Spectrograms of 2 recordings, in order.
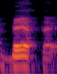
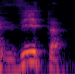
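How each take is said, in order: First: The word begins with a B sound. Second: The word begins with a V sound. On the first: The speaker calls it wrong. "o som não é beta" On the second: The speaker calls it right. "é vita"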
